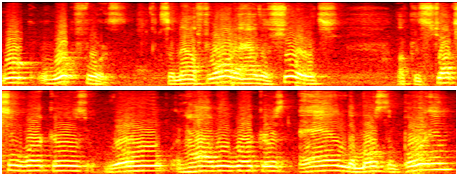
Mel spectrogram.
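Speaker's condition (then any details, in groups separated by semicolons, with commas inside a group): No condition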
